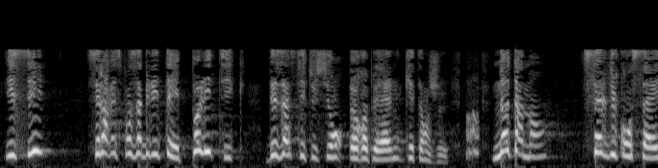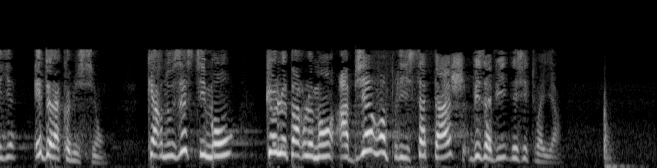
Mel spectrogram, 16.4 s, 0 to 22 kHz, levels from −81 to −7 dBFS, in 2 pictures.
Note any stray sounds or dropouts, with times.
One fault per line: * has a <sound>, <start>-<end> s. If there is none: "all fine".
* has a laugh, 5.8-6.0 s
* has a thud, 15.8-16.3 s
